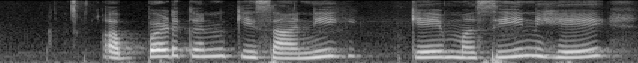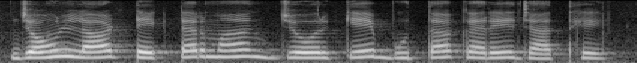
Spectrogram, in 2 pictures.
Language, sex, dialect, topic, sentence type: Chhattisgarhi, female, Western/Budati/Khatahi, agriculture, statement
